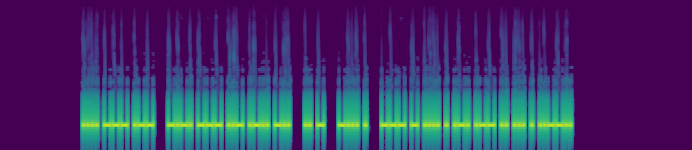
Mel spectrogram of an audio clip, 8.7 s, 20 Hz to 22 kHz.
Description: Morse code, heard as a keyed tone, about 44 wpm, 700 Hz. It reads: HOW COULD IT BE OTHERWISE?
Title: Sentences from Top 1200 Words 45wpm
